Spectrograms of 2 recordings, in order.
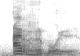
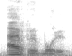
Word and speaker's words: árbol: Árbol. Árbol. Masculino, não é a árvore, não. É el árbol. Árbol, uma palavra masculina, grave, terminada em L, portanto não termina em N, nem em S, nem em vogal. Assim que é acentuado, árbol.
